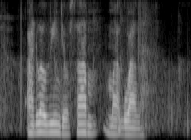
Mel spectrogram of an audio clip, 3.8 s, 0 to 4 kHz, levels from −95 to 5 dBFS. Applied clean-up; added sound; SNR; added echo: none; none; none; none.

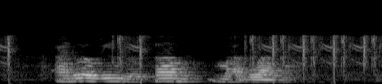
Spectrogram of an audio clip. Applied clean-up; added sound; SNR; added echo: none; Camera; 12 dB; reverberation time 0.7 s.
